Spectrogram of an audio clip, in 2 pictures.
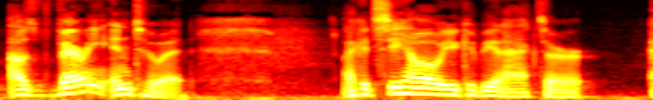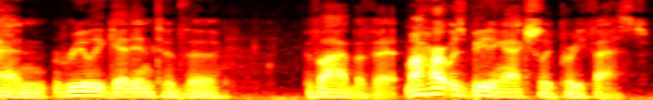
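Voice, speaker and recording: Deep-voiced wry man musing on a livestream. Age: 40s. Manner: wry, musing, deadpan asides. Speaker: livestream host. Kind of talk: casual livestream chat. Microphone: phone.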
